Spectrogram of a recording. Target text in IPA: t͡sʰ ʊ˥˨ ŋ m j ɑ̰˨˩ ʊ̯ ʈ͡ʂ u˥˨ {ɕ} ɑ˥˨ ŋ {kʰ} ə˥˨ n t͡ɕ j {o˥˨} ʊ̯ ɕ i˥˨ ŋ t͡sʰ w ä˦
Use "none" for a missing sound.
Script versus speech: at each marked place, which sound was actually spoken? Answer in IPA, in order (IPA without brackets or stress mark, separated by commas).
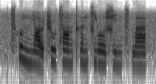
t͡s, kʰ, o˥˨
